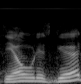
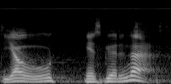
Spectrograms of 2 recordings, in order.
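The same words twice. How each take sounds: First: "good" stressed, with a rise at the end. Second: "enough" stressed after "good", falling. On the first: Lecturer arguing a different implication, "good" stressed. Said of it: "I'd like to submit that". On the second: Lecturer contrasting the implication, "enough" stressed. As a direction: add "enough" with weight and a fall. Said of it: "has an entirely different implication". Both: Shown as a demonstration.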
